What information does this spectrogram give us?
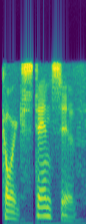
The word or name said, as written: coextensive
